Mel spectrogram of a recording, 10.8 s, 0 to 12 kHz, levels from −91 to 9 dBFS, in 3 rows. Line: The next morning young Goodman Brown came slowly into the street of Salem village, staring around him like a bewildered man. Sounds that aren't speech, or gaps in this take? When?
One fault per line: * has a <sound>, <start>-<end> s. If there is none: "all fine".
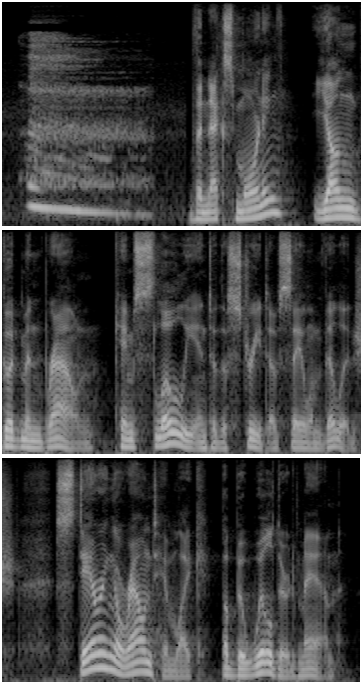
* has a sigh, 0.2-1.5 s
